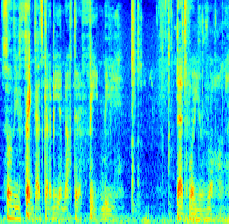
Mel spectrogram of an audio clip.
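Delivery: low menacing villain taunt. Acted. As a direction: gloat softly and menacingly.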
